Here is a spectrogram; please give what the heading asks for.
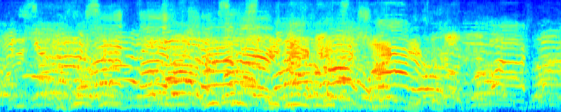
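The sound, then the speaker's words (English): Protesters chant and shout outside a Ben Shapiro talk at the University of Utah, many overlapping raised voices forming a dense, continuous roar that stays loud throughout. “hearing is a crowd protesting the appearance of conservative Ben Shapiro at the University of Utah. Inside the hall, there's a supportive crowd listening to Shapiro speak. Outside the hall, protesters are chanting in opposition and shouting down counter-protesters.”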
